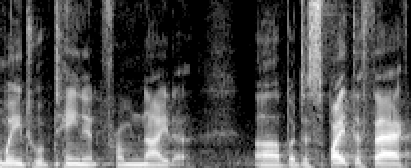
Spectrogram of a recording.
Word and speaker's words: NIDA: with the with nid am I pronouncing as naida Nita what what naida I want to start with naida um they've maintained a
